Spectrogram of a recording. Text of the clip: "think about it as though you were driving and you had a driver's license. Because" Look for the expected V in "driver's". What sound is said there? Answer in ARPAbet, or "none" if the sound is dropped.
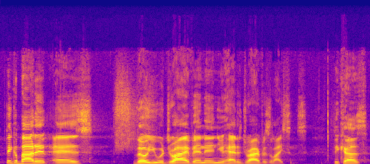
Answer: V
